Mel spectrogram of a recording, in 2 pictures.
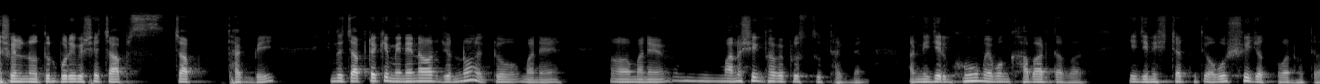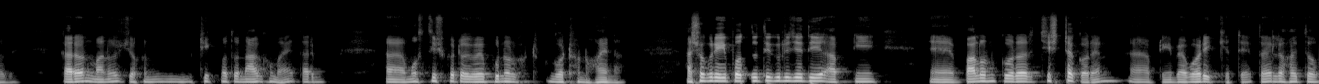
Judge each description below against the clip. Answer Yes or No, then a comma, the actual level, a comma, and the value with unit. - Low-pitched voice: Yes, low, 125 Hz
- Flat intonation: No, average, 3.0 semitones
